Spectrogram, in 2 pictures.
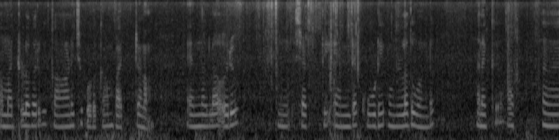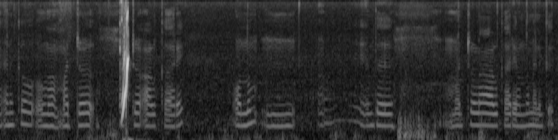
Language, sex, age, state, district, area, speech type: Malayalam, female, 30-45, Kerala, Kasaragod, rural, spontaneous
